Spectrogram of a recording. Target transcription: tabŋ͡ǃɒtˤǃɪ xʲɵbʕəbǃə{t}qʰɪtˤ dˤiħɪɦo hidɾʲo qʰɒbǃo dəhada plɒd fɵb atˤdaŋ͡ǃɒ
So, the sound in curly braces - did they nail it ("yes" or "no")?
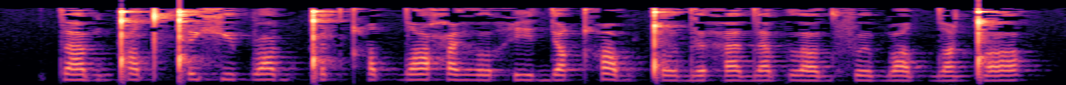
yes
